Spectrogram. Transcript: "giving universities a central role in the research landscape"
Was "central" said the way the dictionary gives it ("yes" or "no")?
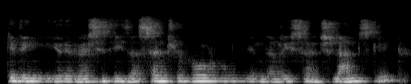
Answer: yes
